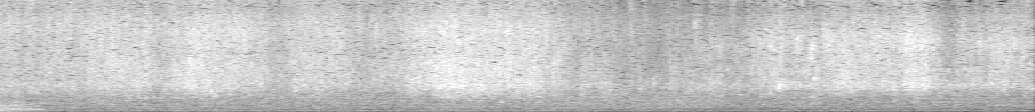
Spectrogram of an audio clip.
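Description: Handheld shower head spraying water into a shower tray and over a bird standing in it: a steady hiss of spray and splashing that swells and eases a few times.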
